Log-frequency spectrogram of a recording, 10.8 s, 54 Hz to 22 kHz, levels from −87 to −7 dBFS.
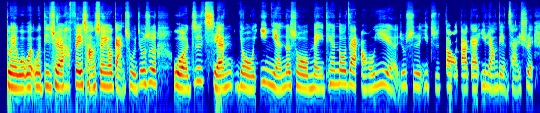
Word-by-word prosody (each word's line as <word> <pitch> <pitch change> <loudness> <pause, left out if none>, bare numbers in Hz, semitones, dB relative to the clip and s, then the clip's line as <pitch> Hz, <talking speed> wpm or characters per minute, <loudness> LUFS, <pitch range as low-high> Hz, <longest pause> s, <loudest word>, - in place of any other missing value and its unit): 对， 225 -3 +4
我 205 0 +1
我 220 +1 +1
我 230 0 0
的 230 +2 -6
确 225 0 +6
非 245 +2 +4
常 200 -3 +4
深 240 +1 +5
有 225 0 +3
感 230 - +2
触， 230 -4 -5
就 260 +5 -3
是 270 0 0 0.3
我 210 -4 +3
之 295 +9 -5
前 225 -4 +4
有 210 -5 -2
1 290 -1 +3
年 210 -7 -2
的 235 +1 -3
时 235 - -3
候， 205 -3 -1
每 200 -1 -5
天 260 +6 -8
都 260 0 -1
在 255 -2 +2
熬 200 +2 -7
夜， 235 -5 -5
就 230 +1 -12
是 230 -1 -7
一 240 +3 -15
直 205 -2 -12
到 220 -1 +1 0.2
大 200 0 +2
概 200 0 -2
1-2 215 -4 -5
点 210 -2 -11
才 - - -6
睡， - - -4
225 Hz, 210 characters per minute, -20 LUFS, 205-245 Hz, 0.3 s, 确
